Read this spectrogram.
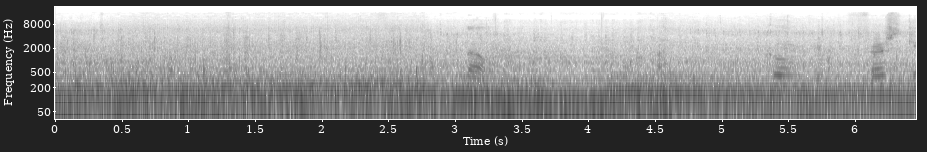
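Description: A truck engine rumbles low and steady as it climbs.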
